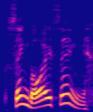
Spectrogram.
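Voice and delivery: mild mock yell, pitched high; lightly acted high call of encouragement; retold motherly yell. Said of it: "heard that and yelled".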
